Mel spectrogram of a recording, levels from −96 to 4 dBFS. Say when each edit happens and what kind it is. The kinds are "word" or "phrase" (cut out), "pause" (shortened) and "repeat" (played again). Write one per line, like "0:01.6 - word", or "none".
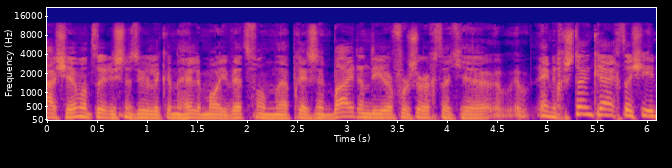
none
